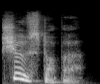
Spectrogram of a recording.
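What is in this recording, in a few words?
"showstopper", British English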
